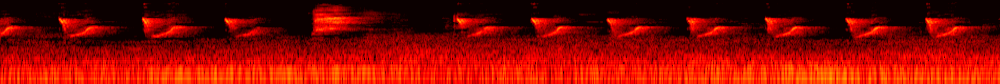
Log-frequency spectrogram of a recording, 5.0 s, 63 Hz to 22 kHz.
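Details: Olive-backed tailorbird singing vigorously: a fast series of paired high notes, each a sharp descending chip followed by a short upward slur, repeated about every 0.4 seconds, with one louder harsh burst midway and a low background rumble.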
